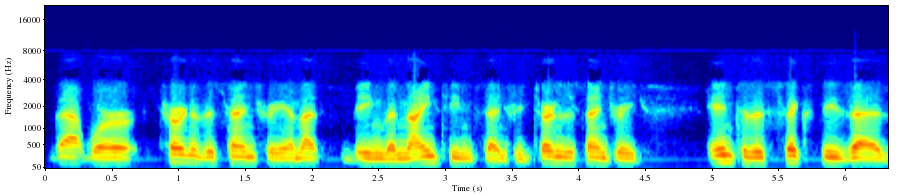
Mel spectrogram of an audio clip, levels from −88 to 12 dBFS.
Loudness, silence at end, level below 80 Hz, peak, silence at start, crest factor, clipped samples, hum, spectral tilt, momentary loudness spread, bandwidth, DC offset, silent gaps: -17 LUFS; 0 s; -68 dBFS; 0 dBFS; 0.1 s; 18 dB; under 0.1%; none; -8.5 dB/octave; 6 LU; 6.8 kHz; under 0.1%; none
